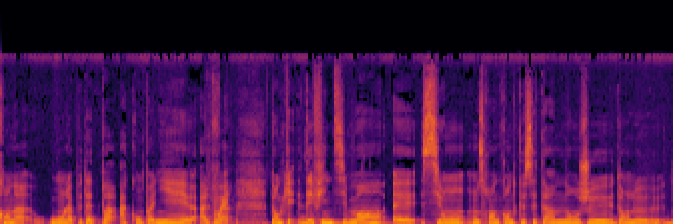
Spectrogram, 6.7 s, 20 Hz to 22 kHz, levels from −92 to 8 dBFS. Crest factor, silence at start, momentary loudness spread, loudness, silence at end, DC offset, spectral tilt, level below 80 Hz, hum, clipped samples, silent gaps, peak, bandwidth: 12 dB; 0 s; 6 LU; -23 LUFS; 0 s; under 0.1%; -4.5 dB/octave; -46 dBFS; none; under 0.1%; none; -12 dBFS; 17 kHz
